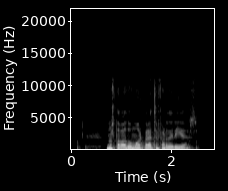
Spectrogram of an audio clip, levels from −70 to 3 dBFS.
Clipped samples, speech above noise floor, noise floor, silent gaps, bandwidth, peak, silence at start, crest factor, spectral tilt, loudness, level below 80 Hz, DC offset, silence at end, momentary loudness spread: under 0.1%; 36 dB; -59 dBFS; none; 11 kHz; -12 dBFS; 0.7 s; 14 dB; -8 dB/octave; -24 LUFS; -70 dBFS; under 0.1%; 0.45 s; 9 LU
